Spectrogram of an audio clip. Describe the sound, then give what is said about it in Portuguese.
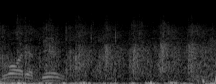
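An audience breaks into dense, steady applause, many hands clapping together with crowd noise, while a loud voice rings out briefly at the start as a preacher calls on them to applaud their king. “Aplaude o teu rei, aplaude.”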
